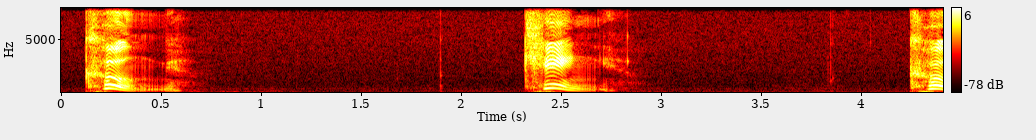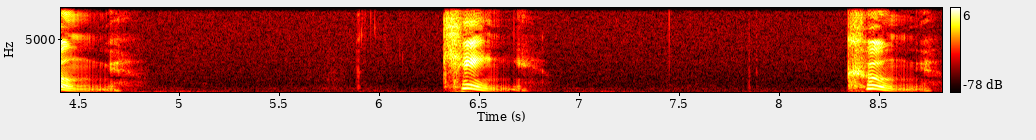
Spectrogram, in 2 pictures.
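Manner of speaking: Kung with a rounded u, King with a short i, in turns; alternating kung and King. Shown as a demonstration. Teacher drilling the Swedish and English pair. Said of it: "in Swedish we pronounce it".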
